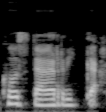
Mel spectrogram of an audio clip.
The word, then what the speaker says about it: Costa Rica: costa rica costa rica pretty much we say the same as in english and spanish costa rica and espanol we roll that r we say costa rica we roll the r because there's it's at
